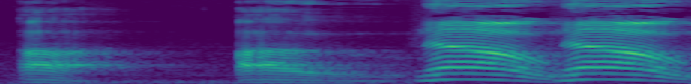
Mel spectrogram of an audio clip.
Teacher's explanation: instead of o in know we get a starting point that's lower in the mouth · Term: goat vowel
